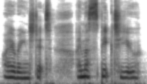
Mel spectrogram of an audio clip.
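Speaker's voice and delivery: breathy urgent daughter, lightly done; a slightly gasping, confiding voice; gasped confession. A narrator's reading. Daughter alone with the visitor, urgent and gasped. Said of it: "she gasped".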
